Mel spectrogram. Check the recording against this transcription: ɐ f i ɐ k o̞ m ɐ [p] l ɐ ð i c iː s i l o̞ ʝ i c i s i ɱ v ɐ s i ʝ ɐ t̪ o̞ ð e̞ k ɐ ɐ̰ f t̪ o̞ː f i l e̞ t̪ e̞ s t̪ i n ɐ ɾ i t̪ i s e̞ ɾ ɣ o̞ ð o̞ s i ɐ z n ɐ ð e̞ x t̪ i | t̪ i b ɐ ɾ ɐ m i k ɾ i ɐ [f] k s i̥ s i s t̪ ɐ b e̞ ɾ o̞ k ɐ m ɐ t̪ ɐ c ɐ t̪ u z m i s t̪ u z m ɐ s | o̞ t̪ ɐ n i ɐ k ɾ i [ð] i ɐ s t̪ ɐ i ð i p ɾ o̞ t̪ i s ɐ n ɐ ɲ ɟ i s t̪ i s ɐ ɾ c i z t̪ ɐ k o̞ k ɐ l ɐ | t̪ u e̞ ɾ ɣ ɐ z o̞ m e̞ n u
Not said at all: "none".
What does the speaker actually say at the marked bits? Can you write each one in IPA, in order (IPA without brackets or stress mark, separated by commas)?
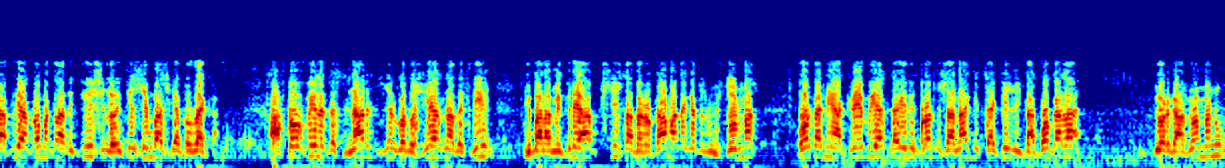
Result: k, f, v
